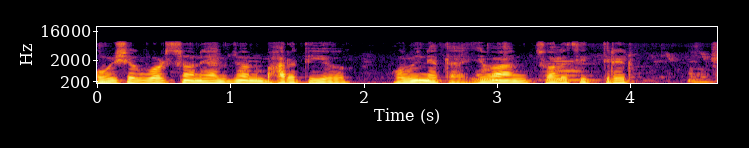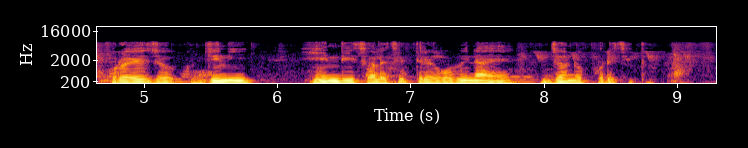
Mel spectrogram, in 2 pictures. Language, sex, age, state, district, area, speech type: Bengali, male, 60+, West Bengal, Birbhum, urban, read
